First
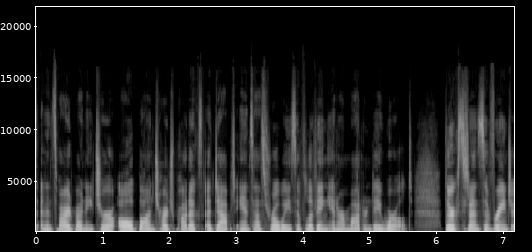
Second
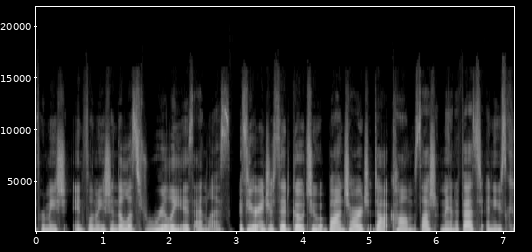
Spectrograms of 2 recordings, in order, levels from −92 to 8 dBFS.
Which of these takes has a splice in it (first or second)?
second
